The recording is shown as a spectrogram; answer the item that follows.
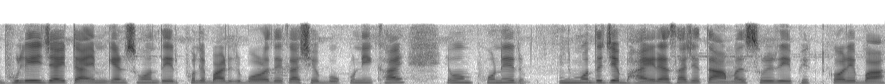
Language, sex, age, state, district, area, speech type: Bengali, female, 30-45, West Bengal, Paschim Medinipur, rural, spontaneous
